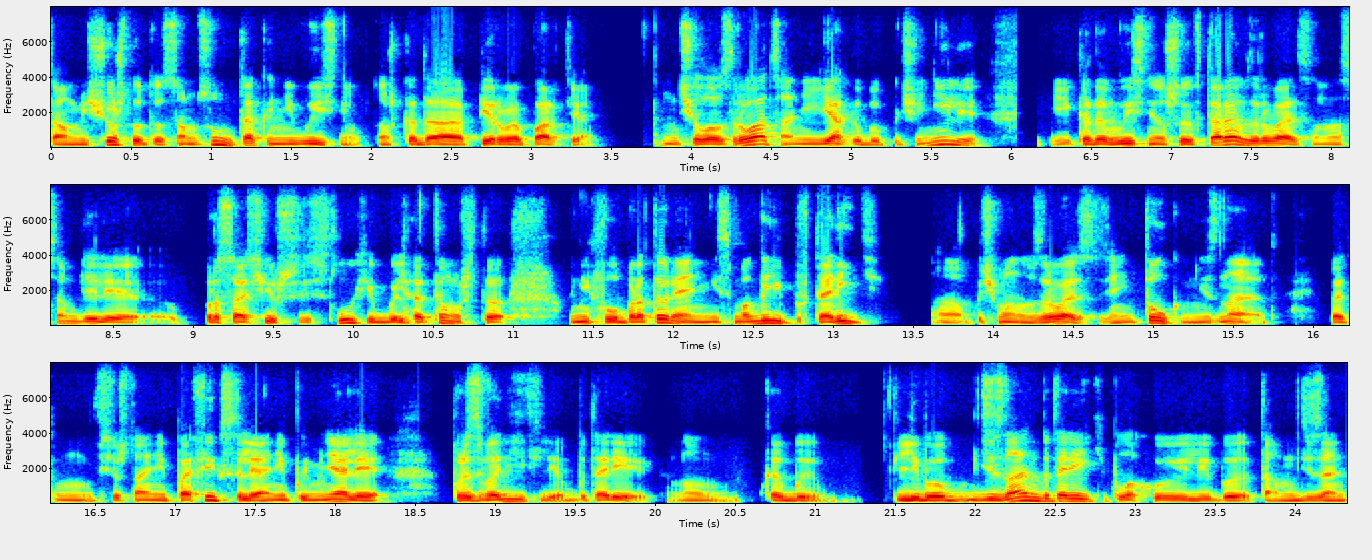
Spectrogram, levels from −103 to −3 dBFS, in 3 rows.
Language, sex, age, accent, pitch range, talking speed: Russian, male, 30-49, native, 95-125 Hz, 165 wpm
